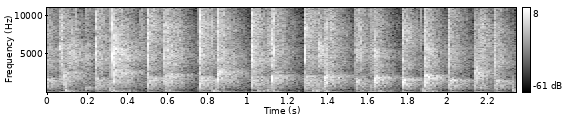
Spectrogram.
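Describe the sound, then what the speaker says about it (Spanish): An audience gives an ovation with loud, rhythmic clapping in unison, about four sharp claps per second, steady and close, with no talk over it. "vamos a recibir con una ovación, yo diría, no solo un aplauso"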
